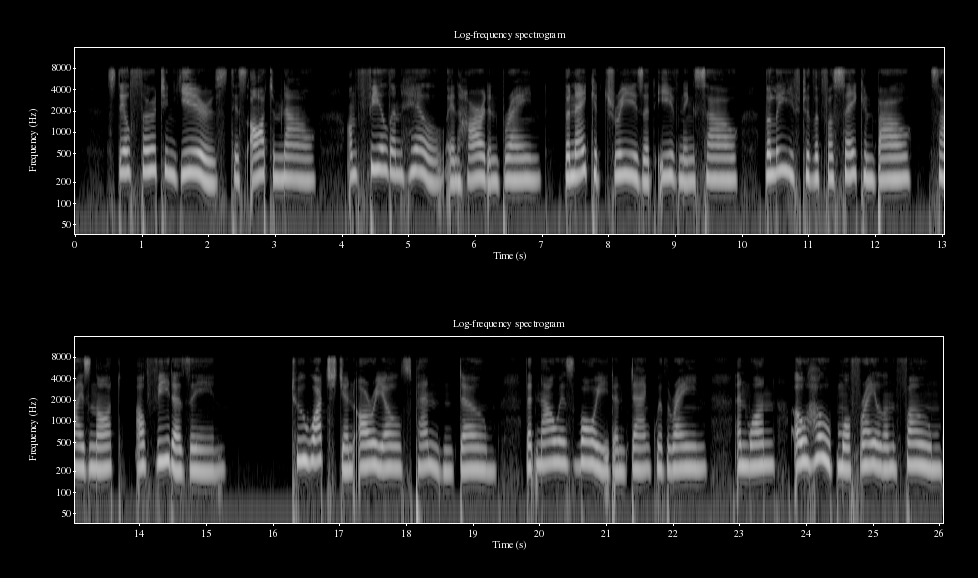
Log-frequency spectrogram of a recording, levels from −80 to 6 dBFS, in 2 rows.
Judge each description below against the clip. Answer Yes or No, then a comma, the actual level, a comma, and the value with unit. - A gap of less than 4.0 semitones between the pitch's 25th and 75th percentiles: Yes, narrow, 2.5 semitones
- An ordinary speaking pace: No, slow, 120 wpm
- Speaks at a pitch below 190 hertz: No, high, 225 Hz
